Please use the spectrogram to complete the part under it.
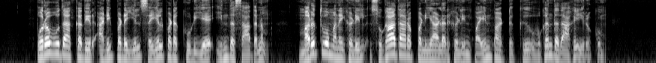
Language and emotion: Tamil, neutral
